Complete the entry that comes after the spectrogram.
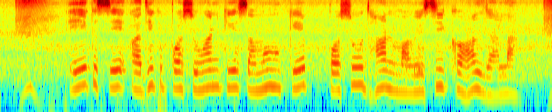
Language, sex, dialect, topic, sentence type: Bhojpuri, female, Western, agriculture, statement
